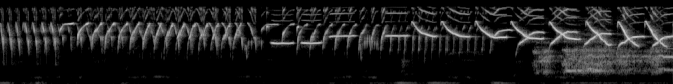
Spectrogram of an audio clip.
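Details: Canaries in a song duel, long rolling 'ngerol' song used as a lure for stalled birds: fast buzzy trills, then sweeping whistled notes repeated about three per second, a lower rough burst near the end.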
